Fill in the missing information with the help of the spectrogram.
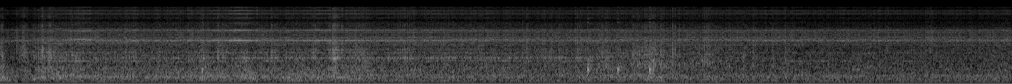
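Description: Sliding-door automation drive running: a steady electric whine with several high tones over a hiss, easing off slightly, with a few light clicks in the middle.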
